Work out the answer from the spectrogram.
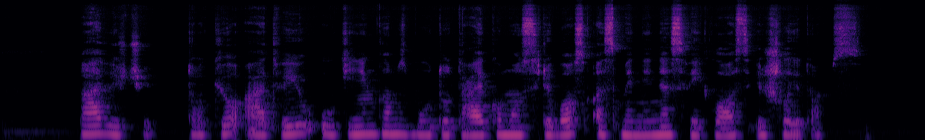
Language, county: Lithuanian, Vilnius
